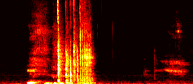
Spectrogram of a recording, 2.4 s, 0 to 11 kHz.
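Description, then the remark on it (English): A quick burst of hard plastic clattering as two dice, rolled for a persuasion check, tumble and rattle across a table for about a second before settling, then near silence with a faint rustle. “And with my persuasion, okay, the first dice is a 16 all told, and the second dice is an 18 all told.”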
